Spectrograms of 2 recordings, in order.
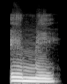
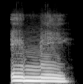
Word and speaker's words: aimer: So remember, even though you see the R in writing, at the end of ER verbs, you don't pronounce it separately.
